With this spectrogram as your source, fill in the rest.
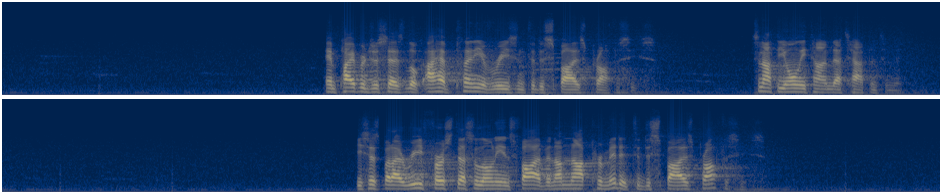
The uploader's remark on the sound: at Redemption Hill Church on Sunday, July 4th, 2010.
